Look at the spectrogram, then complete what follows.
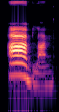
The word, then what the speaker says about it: hablan: They speak. Hablan. Stress on that second to last syllable.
